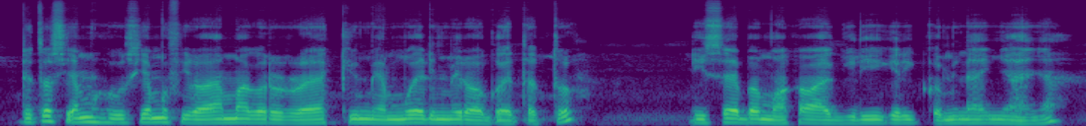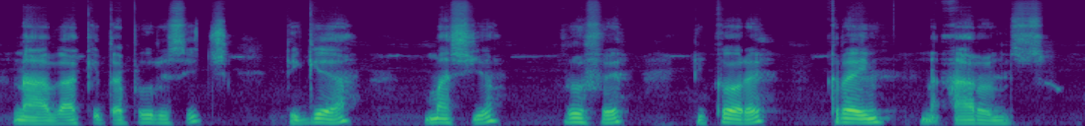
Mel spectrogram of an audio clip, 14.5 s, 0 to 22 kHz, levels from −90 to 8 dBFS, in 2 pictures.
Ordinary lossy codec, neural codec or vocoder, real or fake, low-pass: none; codec, 44.1 kHz, 7.8 kbps, Pupu-Codec; fake; none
